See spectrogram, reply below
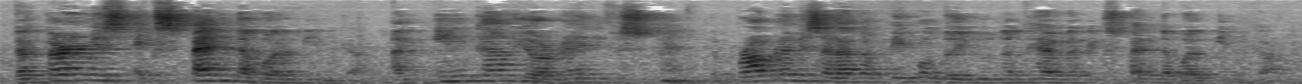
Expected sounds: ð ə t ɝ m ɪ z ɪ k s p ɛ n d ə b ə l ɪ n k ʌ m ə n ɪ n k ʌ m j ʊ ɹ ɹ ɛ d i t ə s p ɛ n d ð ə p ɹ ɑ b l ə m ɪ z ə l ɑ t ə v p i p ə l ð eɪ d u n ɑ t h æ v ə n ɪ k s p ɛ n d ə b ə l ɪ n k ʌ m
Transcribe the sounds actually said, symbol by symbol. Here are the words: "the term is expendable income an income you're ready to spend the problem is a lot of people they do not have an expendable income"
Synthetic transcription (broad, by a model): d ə t ɝ m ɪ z ɪ k s p ɛ n d ə b ə l ɪ n k ʌ m ə n ɪ n k ʌ m j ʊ l ɹ ɛ d i t ə s p ɛ n d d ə p ɹ ɑ b l ə m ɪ s ə l ɑ t ə v p i p ə l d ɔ d u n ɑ t h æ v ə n ɪ k s p ɛ n d ə b ə l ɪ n k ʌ m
